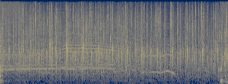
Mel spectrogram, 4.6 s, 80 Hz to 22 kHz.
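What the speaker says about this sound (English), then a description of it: "Fans, one more round of applause for Chapman Athletics 2015 Hall of Fame inductees" Steady applause from stadium fans honoring Hall of Fame inductees at a college football game, a continuous distant wash of clapping with faint tonal whistles and crowd noise mixed in.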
